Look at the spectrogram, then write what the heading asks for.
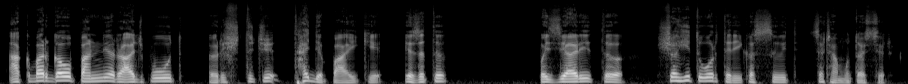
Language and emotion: Kashmiri, neutral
